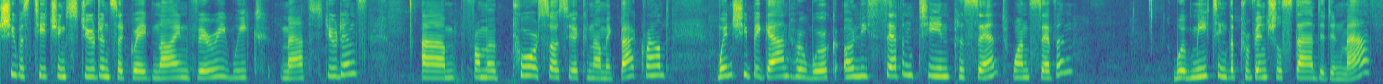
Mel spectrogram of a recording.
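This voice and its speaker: A woman with a high pitch and ordinary pitch variation speaks in a dry, close sound with no echo, over noticeable background noise. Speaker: teacher learning director, conference speaker. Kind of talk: conference talk. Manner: fast.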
